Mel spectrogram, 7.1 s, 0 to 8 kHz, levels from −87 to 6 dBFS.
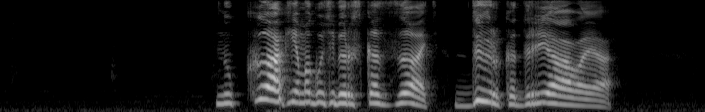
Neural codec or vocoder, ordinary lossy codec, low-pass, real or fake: none; none; none; real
